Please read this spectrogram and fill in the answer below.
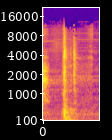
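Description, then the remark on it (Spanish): A heavy door at the top of a stairway, its loosened hinges letting it rest on the floor, is shoved open, giving a quick scraping thud followed by a second shorter scrape, moderately loud against a quiet background. “Por último, sin embargo, encontré una puerta en lo alto de una escalera que, aunque parecía cerrada, cedió un poco al empujarla.”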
